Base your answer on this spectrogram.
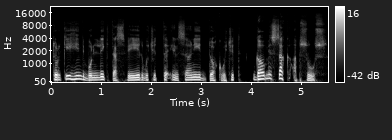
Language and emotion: Kashmiri, sad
